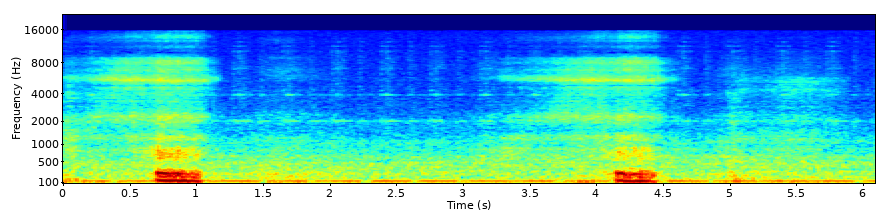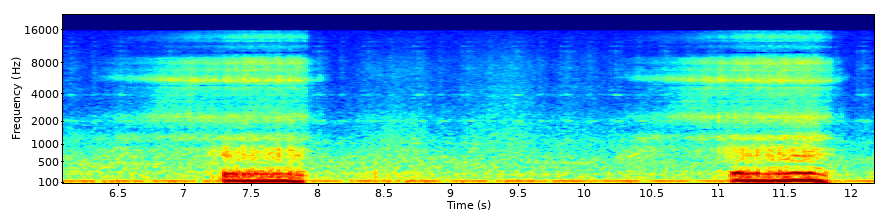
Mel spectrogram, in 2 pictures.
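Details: Adult woman (mother) asleep, recorded for ASMR: four low, droning snores on inhalation, roughly 17 breaths a minute, over a steady background hum; snoring during sleep.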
